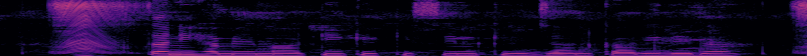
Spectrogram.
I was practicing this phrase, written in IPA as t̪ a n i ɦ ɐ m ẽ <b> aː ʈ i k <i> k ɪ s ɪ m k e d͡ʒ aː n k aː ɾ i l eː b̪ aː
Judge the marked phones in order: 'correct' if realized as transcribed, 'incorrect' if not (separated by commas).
incorrect, incorrect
